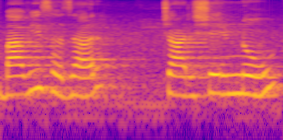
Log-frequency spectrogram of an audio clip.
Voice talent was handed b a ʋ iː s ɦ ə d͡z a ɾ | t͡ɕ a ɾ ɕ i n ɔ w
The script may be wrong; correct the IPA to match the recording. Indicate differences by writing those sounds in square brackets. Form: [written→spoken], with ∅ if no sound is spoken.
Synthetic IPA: b a ʋ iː s ɦ ə d͡z a ɾ | t͡ɕ a ɾ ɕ [i→e] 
